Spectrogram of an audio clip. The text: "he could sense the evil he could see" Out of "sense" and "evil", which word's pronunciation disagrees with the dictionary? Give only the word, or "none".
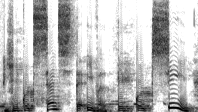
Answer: none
